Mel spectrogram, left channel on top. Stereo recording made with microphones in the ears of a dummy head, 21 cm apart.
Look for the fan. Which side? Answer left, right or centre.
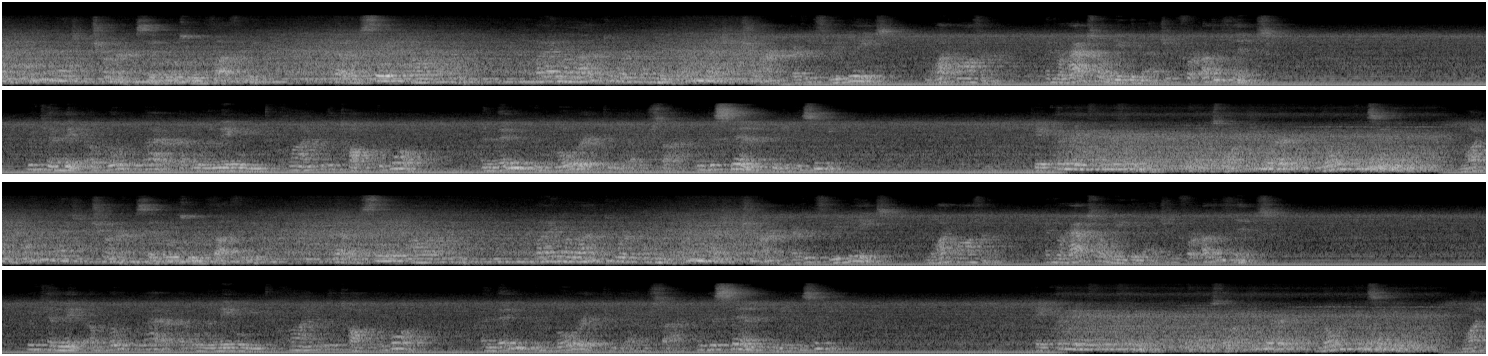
right.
